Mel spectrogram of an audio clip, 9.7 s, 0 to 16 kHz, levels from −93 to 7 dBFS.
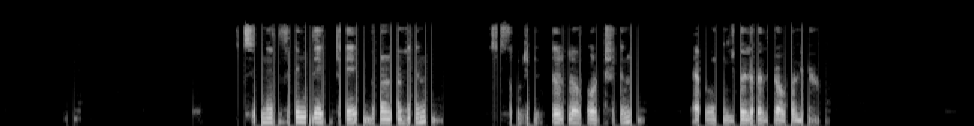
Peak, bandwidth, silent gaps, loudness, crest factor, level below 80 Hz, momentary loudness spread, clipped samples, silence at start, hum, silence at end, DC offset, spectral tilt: -4 dBFS; 7.8 kHz; 4.45-4.50 s, 4.59-4.67 s, 4.76-4.84 s, 5.47-5.52 s, 6.48-6.55 s, 6.64-6.72 s, 6.83-6.89 s; -21 LUFS; 20 dB; -52 dBFS; 16 LU; under 0.1%; 2.45 s; none; 1.55 s; under 0.1%; -5 dB/octave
